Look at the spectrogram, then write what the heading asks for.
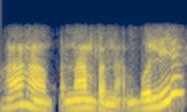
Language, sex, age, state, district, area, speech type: Maithili, male, 18-30, Bihar, Muzaffarpur, rural, conversation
